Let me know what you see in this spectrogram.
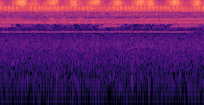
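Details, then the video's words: Crickets calling at night in a forest, a dense high chorus of shrill trilling with a steady pulsing rhythm, several callers overlapping, plus a thin continuous whine lower down. "Forest Sounds and Cricket Conversations at Night"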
